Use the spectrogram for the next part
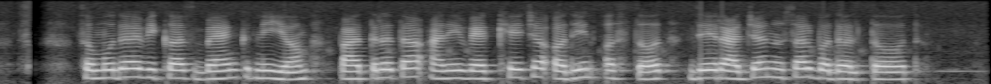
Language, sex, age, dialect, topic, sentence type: Marathi, female, 18-24, Southern Konkan, banking, statement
